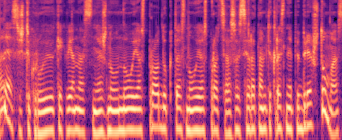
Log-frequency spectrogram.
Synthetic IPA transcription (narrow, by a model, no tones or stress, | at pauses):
nʲɛsɪʃt̪ʲɪkɾuːjʊkʲiɛkʋʲiɛnɐssnʲɛʒʲɪnɐʊnɐʊjospɾoːd̪ʊkt̪ɐsnɐʊjoːspɾoːt͡sʲæːsoːsiːɾɐt̪ɐmt̪ʲɪkɾɐsnʲɛpʲɪbʲɾʲiɛʃt̪ʊmɐs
